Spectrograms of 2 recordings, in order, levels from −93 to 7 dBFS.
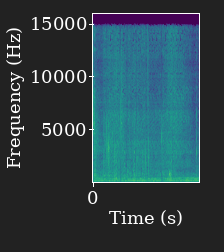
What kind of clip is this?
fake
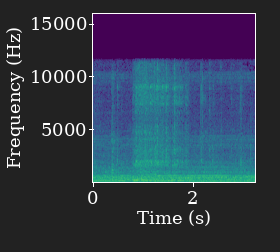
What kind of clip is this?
real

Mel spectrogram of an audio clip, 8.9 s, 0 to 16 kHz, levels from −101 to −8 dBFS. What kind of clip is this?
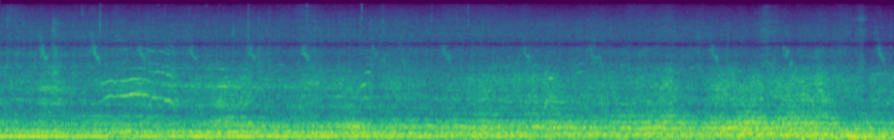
real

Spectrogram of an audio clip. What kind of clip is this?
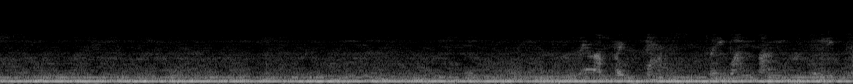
fake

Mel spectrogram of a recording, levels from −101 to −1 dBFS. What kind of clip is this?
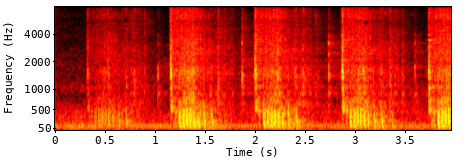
real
